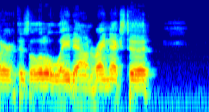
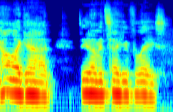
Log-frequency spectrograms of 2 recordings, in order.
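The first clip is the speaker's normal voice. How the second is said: retold elation, pitched higher; overjoyed; 5 semitones higher than usual. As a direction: relive the thrill of a great result. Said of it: "I was just so happy".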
